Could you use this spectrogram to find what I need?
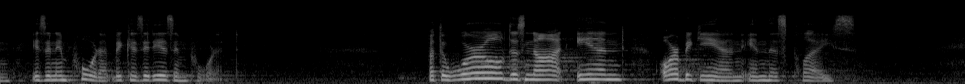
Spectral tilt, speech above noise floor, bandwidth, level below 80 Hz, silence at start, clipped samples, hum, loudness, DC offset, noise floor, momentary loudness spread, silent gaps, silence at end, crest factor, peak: -5.5 dB/octave; 29 dB; 11.5 kHz; -62 dBFS; 0 s; under 0.1%; 60 Hz at -55 dBFS; -32 LUFS; under 0.1%; -60 dBFS; 15 LU; none; 1.1 s; 18 dB; -14 dBFS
